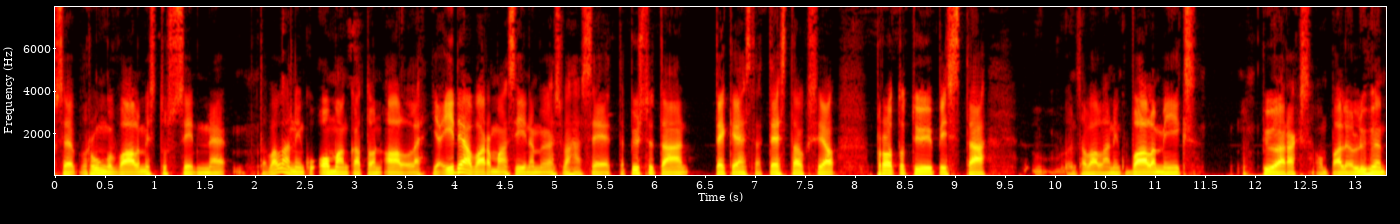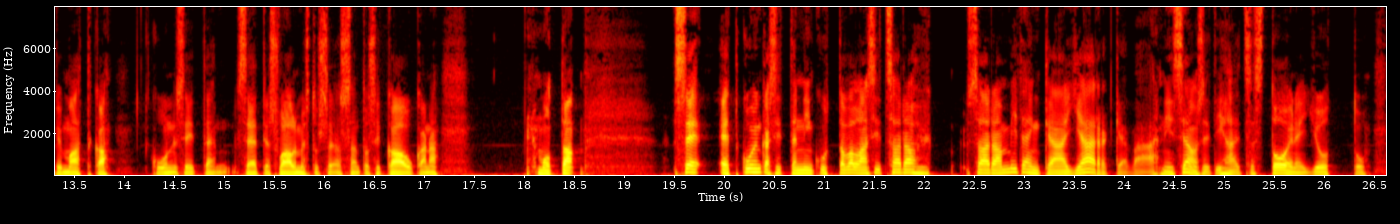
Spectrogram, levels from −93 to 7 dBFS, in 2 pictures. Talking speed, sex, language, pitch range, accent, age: 130 wpm, male, Finnish, 95-115 Hz, native, 20-39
